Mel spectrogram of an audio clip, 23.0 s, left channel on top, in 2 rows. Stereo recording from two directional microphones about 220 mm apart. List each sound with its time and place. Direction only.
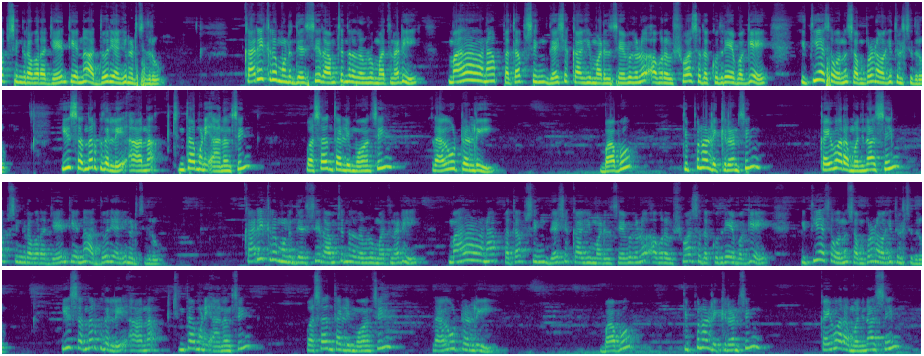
0.0 s speech: 35° left (ahead or behind)
3.0 s speech: 40° left (ahead or behind)
19.0 s speech: 35° left (ahead or behind)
